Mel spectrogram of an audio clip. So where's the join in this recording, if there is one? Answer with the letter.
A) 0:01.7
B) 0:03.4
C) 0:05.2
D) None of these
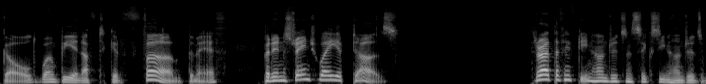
B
